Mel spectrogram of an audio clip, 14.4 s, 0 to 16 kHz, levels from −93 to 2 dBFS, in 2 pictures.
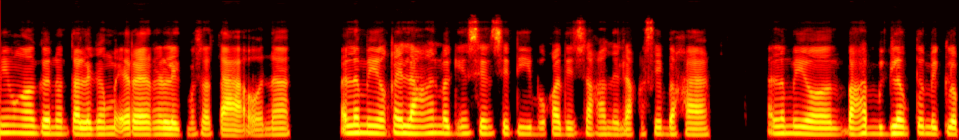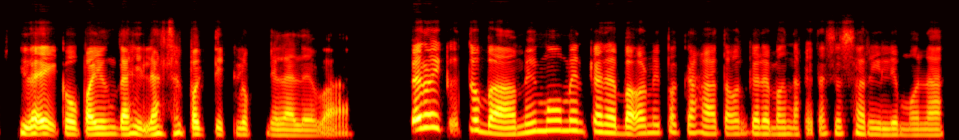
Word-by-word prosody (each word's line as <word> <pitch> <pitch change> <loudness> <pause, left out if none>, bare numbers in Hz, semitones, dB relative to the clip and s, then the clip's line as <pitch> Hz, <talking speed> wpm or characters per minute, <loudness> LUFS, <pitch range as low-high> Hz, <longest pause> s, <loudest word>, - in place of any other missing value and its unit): sino 200 0 -2
mga 185 -2 +2
gano'n, 175 - -3
talagang 165 0 0
mai-re-relate 160 -1 +2
mo 155 0 -14
sa 155 - -3
tao 140 -2 -1
na, 155 0 -2 0.4
alam 200 +1 +3
mo 195 - +1
'yon? 180 -2 +1
Kailangan 185 0 +2
maging 180 -1 -3 0.2
sensitibo 170 -2 -6
ka 160 0 -2
din 155 - -5
sa 160 0 -6
kanila 160 -1 -4
kasi 165 +2 -7
baka, 155 -1 -3 0.4
alam 185 +1 -1
mo 185 - -2
'yon, 160 -2 +1
baka 165 +2 0
biglang 175 +1 +3
tumiklop 170 -2 -2 0.2
sila 175 0 +9
eh, 175 - +5
ikaw 165 +3 +3
pa 155 0 +6
'yong 170 +1 0
dahilan 165 0 +3
sa 190 +3 -5
pagtiklop 160 -2 -2
nila 140 -2 -2
'di 135 -1 -5
ba. - - -6 0.5
Pero 290 +4 +9
ik 320 - -12
ito 270 - 0
ba, 175 -6 +5
may 205 +7 -2
moment 260 0 0
ka 225 - 0
na 200 - +3
ba 175 - +2
or 190 - -3
may 205 - -7
pagkakataon 180 -5 -5
ka 175 - -1
na 175 - 0
bang 170 0 -6
nakita - - -10
sa 175 -1 -8 0.2
sarili 155 -2 -5
mo 145 -1 -9
na, 145 0 -4
170 Hz, 240 wpm, -22 LUFS, 160-185 Hz, 0.5 s, sila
